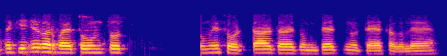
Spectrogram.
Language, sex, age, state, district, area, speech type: Goan Konkani, male, 18-30, Goa, Murmgao, urban, conversation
